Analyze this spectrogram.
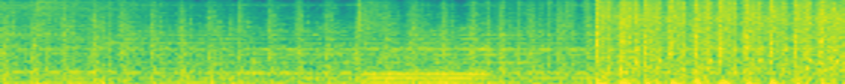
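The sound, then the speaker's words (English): Gunfire is aimed at an incoming aircraft, heard as a dense, continuous rattle of rapid shots. The rattle suddenly grows louder and harsher near the end. “They're aimed at us! Jesus Christ! They shoot at random aircraft coming in? They shoot at them?”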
